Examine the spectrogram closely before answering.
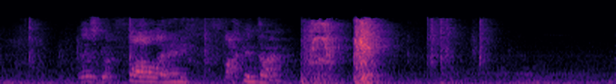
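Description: A power drill whirs in short bursts.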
